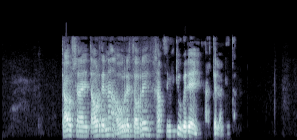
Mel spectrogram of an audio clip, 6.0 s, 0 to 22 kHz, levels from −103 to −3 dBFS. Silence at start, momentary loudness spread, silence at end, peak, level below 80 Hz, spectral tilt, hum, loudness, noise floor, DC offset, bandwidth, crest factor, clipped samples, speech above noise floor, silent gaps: 1.25 s; 10 LU; 1.25 s; 0 dBFS; -68 dBFS; -5 dB/octave; none; -17 LUFS; under -90 dBFS; under 0.1%; 7.6 kHz; 18 dB; under 0.1%; over 73 dB; none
